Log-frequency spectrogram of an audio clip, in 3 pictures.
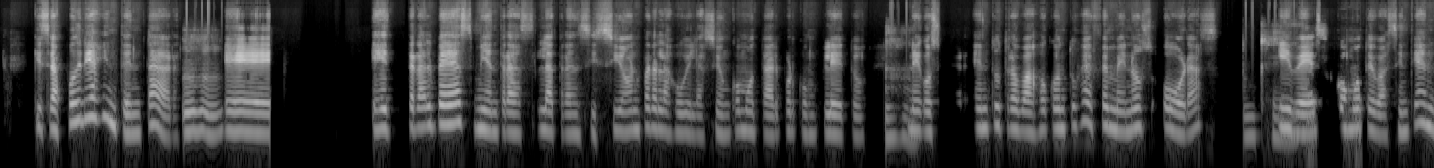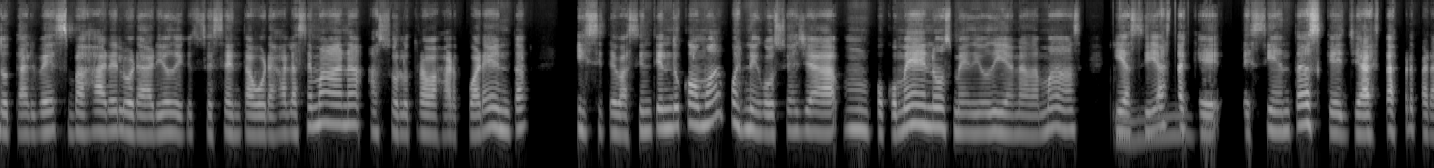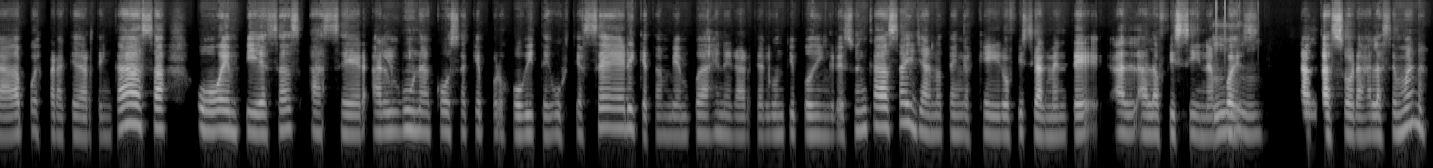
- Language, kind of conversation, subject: Spanish, advice, ¿Estás considerando jubilarte o reducir tu jornada laboral a tiempo parcial?
- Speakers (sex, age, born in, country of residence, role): female, 45-49, Venezuela, United States, advisor; female, 55-59, Colombia, United States, user
- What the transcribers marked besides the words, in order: static; "tal" said as "tral"; other background noise; distorted speech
